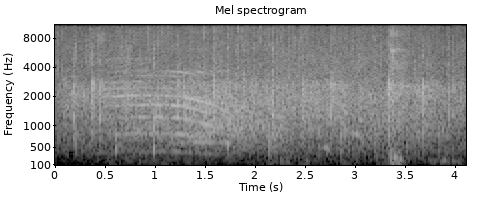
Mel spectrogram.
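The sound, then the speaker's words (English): A church audience claps to welcome online worshippers during a service. The applause is brisk and steady and stays dense for a few seconds. “So if you're on site with us today, we put your hands together and welcome in our online family.”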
